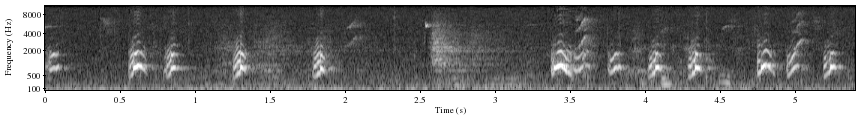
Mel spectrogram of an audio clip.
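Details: Puppies giving a run of short, high yaps in two bursts, with a brief soft rustle in the pause between them.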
